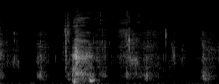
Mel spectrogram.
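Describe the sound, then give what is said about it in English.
Crunchy munching, several bites and chews in an uneven rhythm, with one louder crunch standing out. No one talks. “Is this a rare news munching mashup?”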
